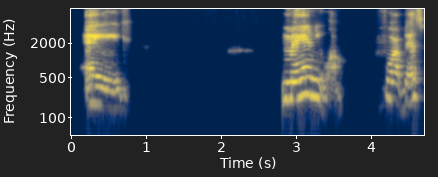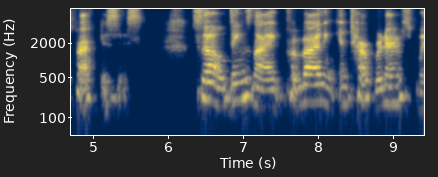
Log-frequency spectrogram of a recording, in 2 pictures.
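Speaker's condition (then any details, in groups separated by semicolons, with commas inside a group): Cerebral palsy; uses wheelchair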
